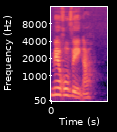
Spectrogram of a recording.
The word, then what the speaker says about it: Merovinger: Ja, men skal det udtales på dansk eller med fransk? – Du kan godt sige det på dansk. Merovinger.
